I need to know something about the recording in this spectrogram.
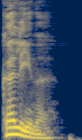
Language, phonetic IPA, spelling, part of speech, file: Russian, [kɐˈlʲinə], калина, noun, Ru-калина.ogg
- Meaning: guelder rose, snowball tree, Viburnum opulus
